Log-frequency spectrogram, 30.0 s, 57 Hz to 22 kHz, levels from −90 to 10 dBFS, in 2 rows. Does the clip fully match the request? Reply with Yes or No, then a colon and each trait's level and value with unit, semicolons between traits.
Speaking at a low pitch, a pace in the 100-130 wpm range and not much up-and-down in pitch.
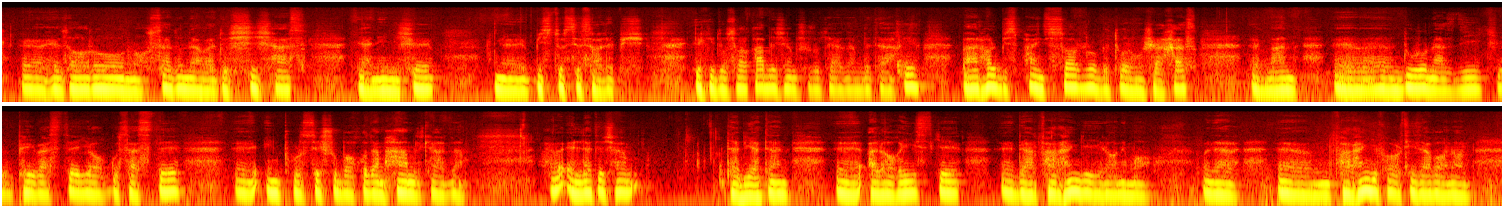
Yes: low, 120 Hz; average, 110 wpm; narrow, 2.3 semitones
